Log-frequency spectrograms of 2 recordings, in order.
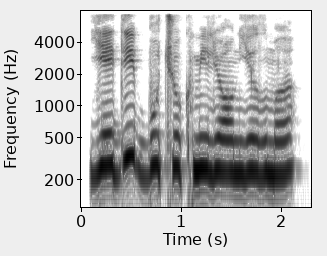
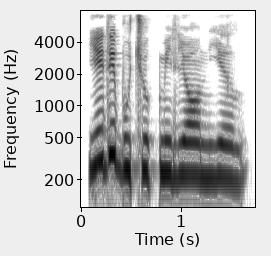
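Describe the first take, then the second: First: Emphatic outcry, much louder; shouted disbelief. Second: Loud, matter-of-fact computer verdict; forceful, level declaration; computer's pronouncement. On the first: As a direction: cry it out as an astonished question. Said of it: "diye haykırdılar koro halinde". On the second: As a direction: announce it firmly as a statement. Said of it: "dedi derin düşünce". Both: A narrator's reading.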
